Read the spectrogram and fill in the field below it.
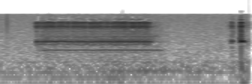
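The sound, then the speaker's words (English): A dial telephone call to Pacific Seaboard Fidelity rings once in a steady, buzzing burst lasting about a second, then falls quiet before a couple of short clicks near the end. No voices are heard. “Mallard left and I took the slip of paper he'd given me with Ayers' phone number on it, sat down by Amici's pet aversion and doodled with the dial.”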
